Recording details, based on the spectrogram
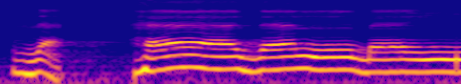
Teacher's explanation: ujung lidah menyentuh ujung gigi seri atas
